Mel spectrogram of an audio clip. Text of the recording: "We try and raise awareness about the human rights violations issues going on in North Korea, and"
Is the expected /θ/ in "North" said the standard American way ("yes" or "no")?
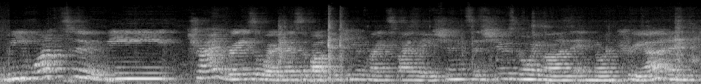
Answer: yes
